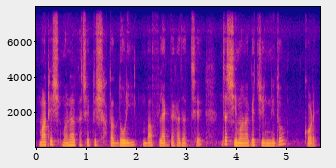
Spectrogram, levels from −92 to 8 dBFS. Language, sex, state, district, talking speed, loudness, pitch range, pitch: Bengali, male, West Bengal, Alipurduar, 145 wpm, -19 LUFS, 125-145 Hz, 135 Hz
